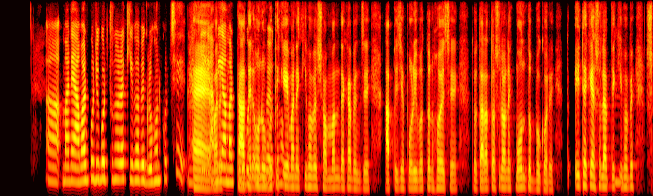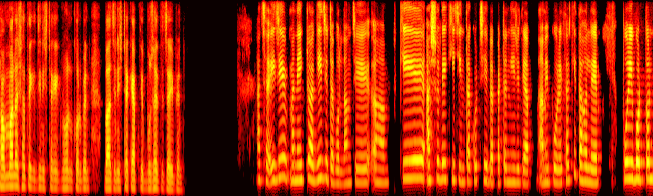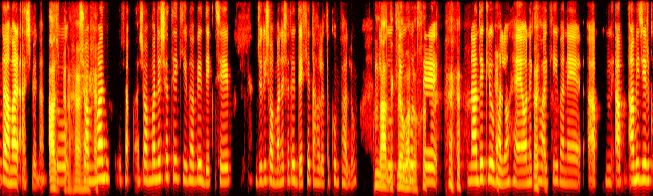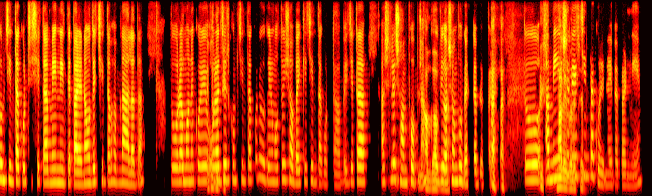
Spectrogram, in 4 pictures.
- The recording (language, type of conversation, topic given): Bengali, podcast, পরিবর্তনের সময়ে মানুষ কীভাবে প্রতিক্রিয়া দেখিয়েছিল, আর আপনি তা কীভাবে সামলেছিলেন?
- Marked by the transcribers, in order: tapping; chuckle; other noise; chuckle; chuckle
